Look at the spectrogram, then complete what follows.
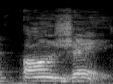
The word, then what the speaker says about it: Angers: So internal evidence indicates that the poem it was a poem originally was written at an which is a French town that's spelled like angers but it's pronounced an so if I'm like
